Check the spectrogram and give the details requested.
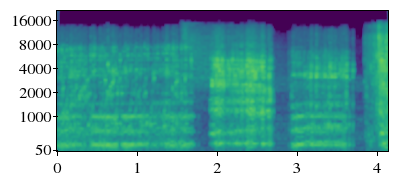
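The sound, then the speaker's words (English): Four loud, distorted creature roars made from recorded human belches processed with distortion for the video game Metroid Prime, each a rough, gravelly growl with a low buzzing rumble and harsh hiss, separated by brief gaps of silence. “He ended up using 4 of those belches in the final game, after using some distortions, of course.”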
